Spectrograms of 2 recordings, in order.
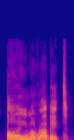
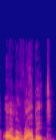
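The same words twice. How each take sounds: First: Higher, louder echoing take; shadow voice. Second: Put-on little girl voice. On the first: Acted. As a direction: copy it back as the shadow. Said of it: "said the shadow". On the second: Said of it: "said Molly".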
